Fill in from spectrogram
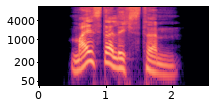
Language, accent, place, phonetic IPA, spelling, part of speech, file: German, Germany, Berlin, [ˈmaɪ̯stɐˌlɪçstəm], meisterlichstem, adjective, De-meisterlichstem.ogg
- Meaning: strong dative masculine/neuter singular superlative degree of meisterlich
